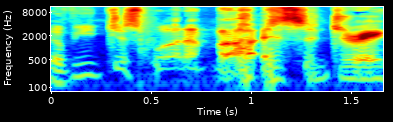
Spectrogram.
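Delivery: creaky, dry-throated, parched voice. Asking listeners to buy the hosts a drink, in a thirsty voice. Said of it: "that's my thirsty voice".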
